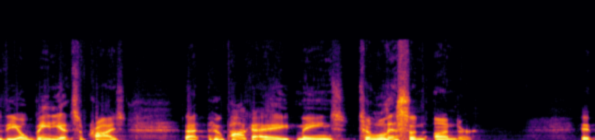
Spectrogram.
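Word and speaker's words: ὑπακοή: I know anybody that would speak Greek or know Greek would probably cringe at the way I pronounce it, but it's hupakae, the word obedience, hupakae.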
